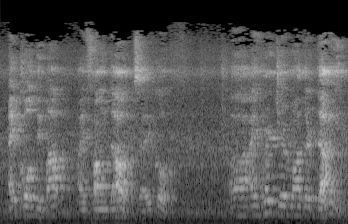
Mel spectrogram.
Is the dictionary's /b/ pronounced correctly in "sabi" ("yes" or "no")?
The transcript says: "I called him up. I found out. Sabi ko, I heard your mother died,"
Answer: no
